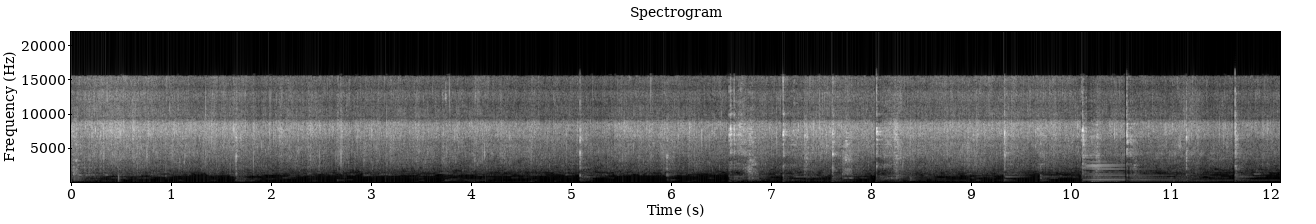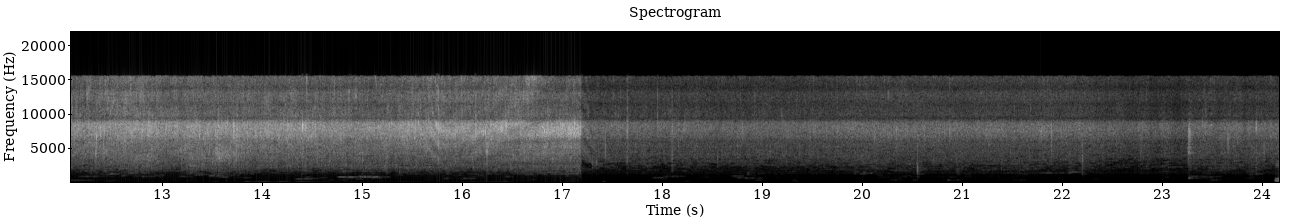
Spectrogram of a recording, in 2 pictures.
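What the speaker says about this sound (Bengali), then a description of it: "তেলটা গরম হয়ে গেলে তাতে আমি দিয়ে দিলাম পেঁয়াজ কুচি। এবার প্রথমে পেঁয়াজটা একটু নেড়ে নিতে হবে।" Chopped onion sizzles and fries in hot oil in a wok, with repeated stirring scrapes and clatter over a steady hiss. Near and fairly loud, with no talking, and the sizzle drops to a quieter fry near the end.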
